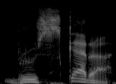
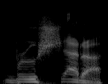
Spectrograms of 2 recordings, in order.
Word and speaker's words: bruschetta: And you even point out, and I appreciate the fact, that it's pronounced bruschetta, not bruschetta.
